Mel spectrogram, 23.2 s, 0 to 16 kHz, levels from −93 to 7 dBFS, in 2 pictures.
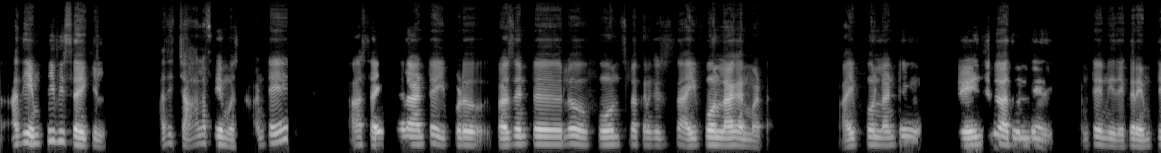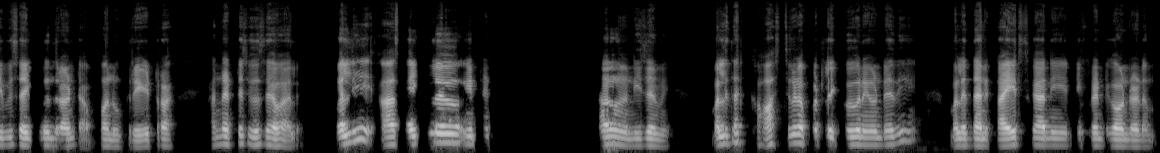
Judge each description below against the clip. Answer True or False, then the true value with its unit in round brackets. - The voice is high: False (135 Hz)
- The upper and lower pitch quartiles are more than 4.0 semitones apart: False (3.0 semitones)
